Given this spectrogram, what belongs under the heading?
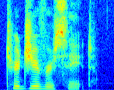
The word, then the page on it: tergiversate: American English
